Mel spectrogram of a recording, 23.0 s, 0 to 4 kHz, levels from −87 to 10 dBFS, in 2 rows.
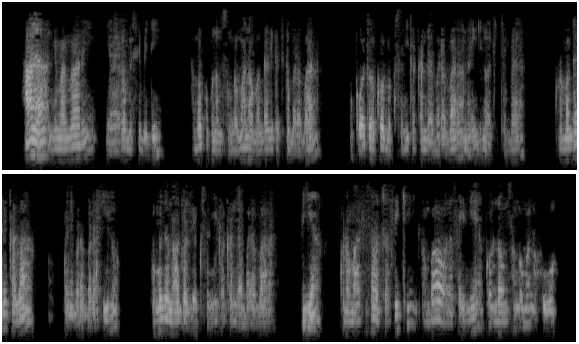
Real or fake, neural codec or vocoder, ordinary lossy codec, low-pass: fake; codec, 32 kHz, 1.9 kbps, SNAC; MP3, 16 kbps; 3.6 kHz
